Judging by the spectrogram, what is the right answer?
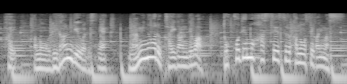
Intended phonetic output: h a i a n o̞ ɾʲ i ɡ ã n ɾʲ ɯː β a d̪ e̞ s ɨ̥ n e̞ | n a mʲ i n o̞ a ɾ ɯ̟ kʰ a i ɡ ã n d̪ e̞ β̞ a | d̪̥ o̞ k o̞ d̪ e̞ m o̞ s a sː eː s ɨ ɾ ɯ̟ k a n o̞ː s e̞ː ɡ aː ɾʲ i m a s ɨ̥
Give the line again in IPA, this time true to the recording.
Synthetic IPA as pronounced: h a i a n o̞ ɾʲ i ɡ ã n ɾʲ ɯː β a d̪ e̞ s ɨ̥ n e̞ | n a mʲ i n o̞ a ɾ ɯ̟ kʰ a i ɡ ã n d̪ e̞ β̞ a | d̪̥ o̞ k o̞ d̪ e̞ m o̞ h a sː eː s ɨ ɾ ɯ̟ k a n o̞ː s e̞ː ɡ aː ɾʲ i m a s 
